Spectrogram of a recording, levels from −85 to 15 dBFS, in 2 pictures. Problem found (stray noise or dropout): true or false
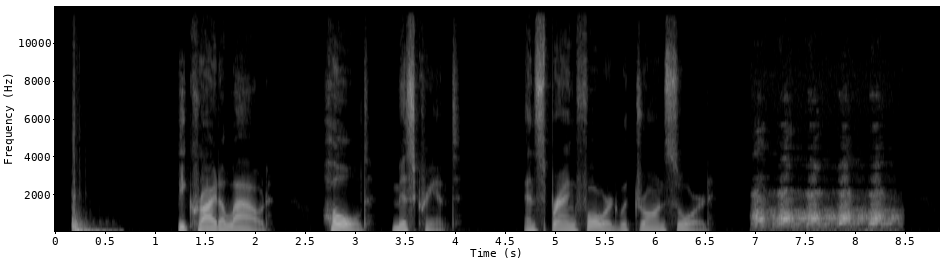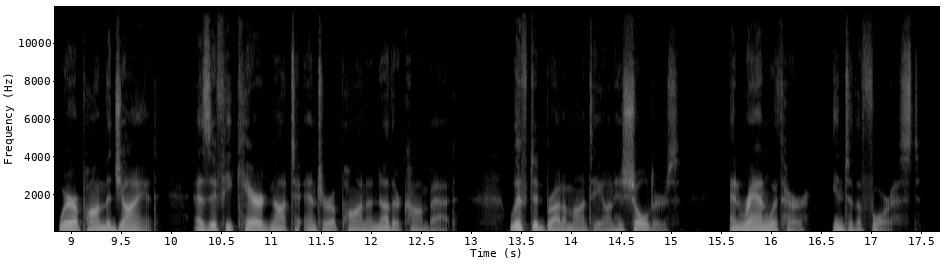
true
